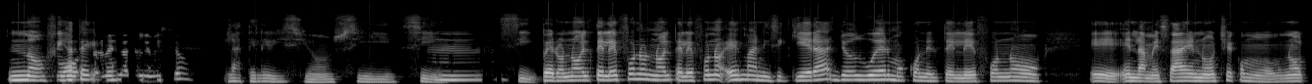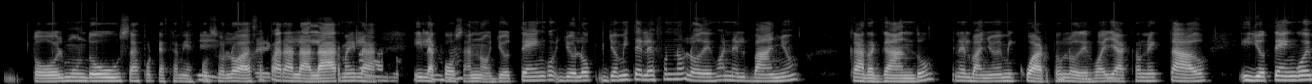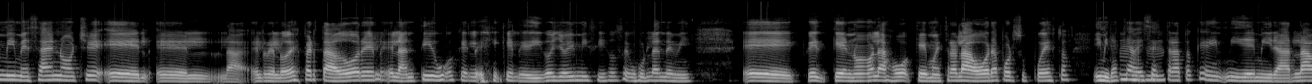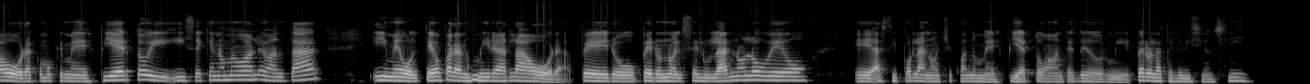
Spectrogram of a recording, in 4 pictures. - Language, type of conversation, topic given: Spanish, advice, ¿Cómo puedo mejorar la duración y la calidad de mi sueño?
- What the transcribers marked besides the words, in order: distorted speech; static; laughing while speaking: "que le digo yo"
